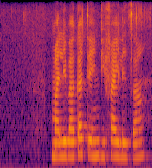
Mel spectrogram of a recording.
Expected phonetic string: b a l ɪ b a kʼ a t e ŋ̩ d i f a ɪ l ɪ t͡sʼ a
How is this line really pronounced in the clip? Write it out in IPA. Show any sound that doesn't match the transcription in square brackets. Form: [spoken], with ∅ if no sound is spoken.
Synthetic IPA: [m] a l ɪ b a kʼ a [tʼ] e ŋ̩ d i f a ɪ l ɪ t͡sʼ a

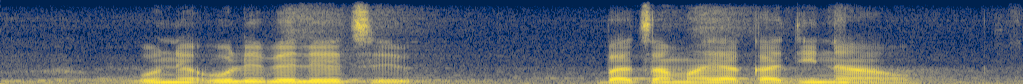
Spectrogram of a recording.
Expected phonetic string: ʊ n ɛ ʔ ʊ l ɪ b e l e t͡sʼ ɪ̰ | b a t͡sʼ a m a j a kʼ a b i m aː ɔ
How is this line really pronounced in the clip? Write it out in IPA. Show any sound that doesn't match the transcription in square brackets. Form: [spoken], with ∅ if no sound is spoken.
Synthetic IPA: ʊ n ɛ ʔ ʊ l ɪ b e l e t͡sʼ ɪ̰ | b a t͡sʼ a m a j a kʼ a [d] i [n] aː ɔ

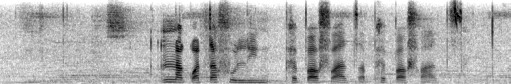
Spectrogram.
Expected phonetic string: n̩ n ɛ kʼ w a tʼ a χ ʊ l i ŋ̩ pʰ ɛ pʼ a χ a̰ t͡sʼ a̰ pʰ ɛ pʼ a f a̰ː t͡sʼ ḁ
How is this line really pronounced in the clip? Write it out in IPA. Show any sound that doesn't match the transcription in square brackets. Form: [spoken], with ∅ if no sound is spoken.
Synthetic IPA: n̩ n [a] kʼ w a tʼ a [f] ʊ l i ŋ̩ pʰ ɛ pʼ a [f] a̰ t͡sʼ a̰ pʰ ɛ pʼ a f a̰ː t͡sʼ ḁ

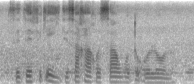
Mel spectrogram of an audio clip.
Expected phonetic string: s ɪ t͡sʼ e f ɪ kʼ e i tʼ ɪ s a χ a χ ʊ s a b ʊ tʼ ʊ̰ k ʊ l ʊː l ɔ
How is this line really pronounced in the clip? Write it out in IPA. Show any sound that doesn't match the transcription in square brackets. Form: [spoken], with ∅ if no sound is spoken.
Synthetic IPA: s ɪ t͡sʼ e f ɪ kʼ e i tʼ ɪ s a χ a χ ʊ s a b ʊ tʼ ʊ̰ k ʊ l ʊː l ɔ

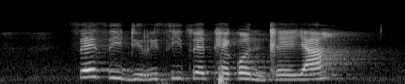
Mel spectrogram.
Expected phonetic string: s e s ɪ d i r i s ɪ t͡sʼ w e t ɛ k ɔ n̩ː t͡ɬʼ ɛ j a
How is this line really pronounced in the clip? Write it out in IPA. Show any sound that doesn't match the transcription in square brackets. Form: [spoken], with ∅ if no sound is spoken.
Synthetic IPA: s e s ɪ d i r i s [i] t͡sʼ w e [tʰ] ɛ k ɔ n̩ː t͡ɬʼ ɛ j a

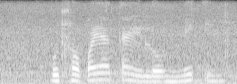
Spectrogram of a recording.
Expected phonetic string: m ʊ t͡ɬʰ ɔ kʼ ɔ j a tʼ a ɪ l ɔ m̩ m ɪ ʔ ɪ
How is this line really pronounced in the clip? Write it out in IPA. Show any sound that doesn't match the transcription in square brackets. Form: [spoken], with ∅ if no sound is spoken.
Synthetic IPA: [b] ʊ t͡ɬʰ ɔ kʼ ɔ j a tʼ a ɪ l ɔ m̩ m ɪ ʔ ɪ

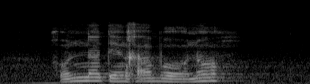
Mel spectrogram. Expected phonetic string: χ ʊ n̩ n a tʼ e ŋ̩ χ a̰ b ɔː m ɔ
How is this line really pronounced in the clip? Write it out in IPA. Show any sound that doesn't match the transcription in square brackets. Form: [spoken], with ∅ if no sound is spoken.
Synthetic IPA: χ ʊ n̩ n a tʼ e ŋ̩ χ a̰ b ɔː [n] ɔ

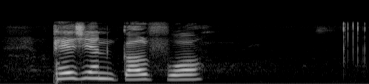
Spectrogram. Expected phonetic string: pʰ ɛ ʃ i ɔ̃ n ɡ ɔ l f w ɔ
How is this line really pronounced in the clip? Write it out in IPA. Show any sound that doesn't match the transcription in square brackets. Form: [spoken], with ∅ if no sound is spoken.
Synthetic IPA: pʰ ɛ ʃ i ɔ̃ n ɡ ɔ l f w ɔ

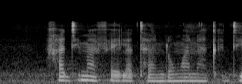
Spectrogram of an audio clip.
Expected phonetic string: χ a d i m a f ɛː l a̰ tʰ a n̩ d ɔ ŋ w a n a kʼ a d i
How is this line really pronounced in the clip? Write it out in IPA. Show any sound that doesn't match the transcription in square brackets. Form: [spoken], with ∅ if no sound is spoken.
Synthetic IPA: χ a d i m a f [ɛ] l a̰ tʰ a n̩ d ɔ ŋ w a n a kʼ a d i

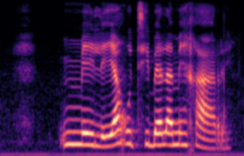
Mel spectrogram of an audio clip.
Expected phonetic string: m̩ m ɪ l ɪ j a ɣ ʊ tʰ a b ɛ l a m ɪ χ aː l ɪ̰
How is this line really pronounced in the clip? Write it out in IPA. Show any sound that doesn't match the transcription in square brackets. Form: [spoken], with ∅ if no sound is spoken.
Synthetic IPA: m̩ m ɪ l ɪ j a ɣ ʊ tʰ [i] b ɛ l a m ɪ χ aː [r] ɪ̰

